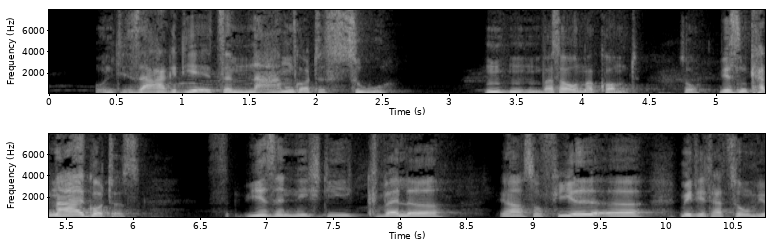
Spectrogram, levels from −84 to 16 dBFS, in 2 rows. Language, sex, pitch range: German, male, 115-170 Hz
